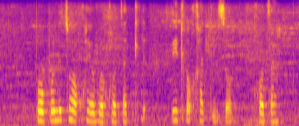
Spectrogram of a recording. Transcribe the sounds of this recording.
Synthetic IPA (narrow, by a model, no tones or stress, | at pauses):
pɔpʼɔlɪt͡sʰwaq͡χʰwɛbɛq͡χʰɔt͡sa | tʼɪt͡ɬʼɔq͡χʰat͡ɬʼisɔ̰ | q͡χʰɔːt͡sa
